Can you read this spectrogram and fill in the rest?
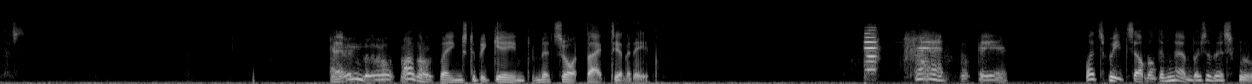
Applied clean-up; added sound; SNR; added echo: neural diffusion model UNIVERSE++.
